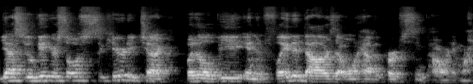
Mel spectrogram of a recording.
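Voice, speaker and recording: With an Upper Midwest accent, a man speaks very fast in a high pitch. His intonation is lively. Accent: Upper Midwest American. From Wisconsin. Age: 30s. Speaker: political candidate. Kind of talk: interview. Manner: animated.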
